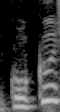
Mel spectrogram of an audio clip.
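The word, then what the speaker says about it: 極: 때 쓰이겠죠 그렇죠 예 고그 소스라고 고라고 읽어 주시면 돼요 이때는 자 극소수 그다음에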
